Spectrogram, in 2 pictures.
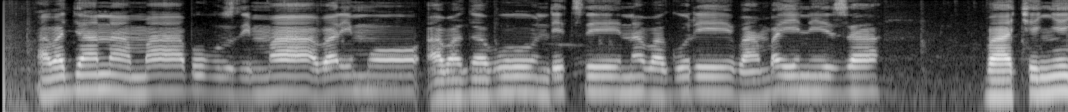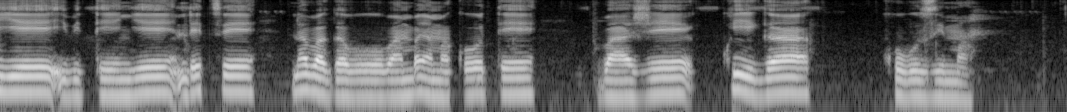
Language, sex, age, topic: Kinyarwanda, female, 18-24, health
